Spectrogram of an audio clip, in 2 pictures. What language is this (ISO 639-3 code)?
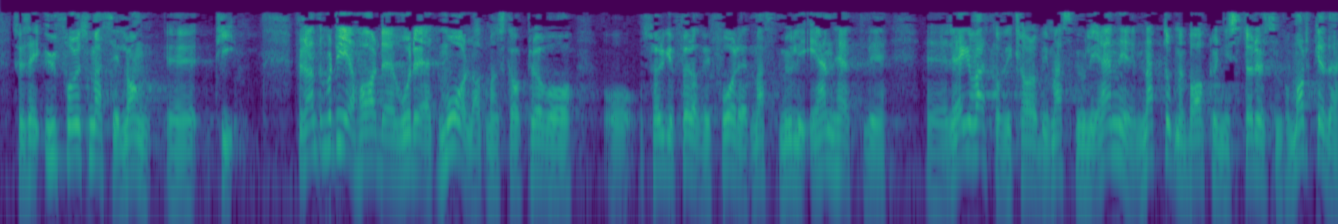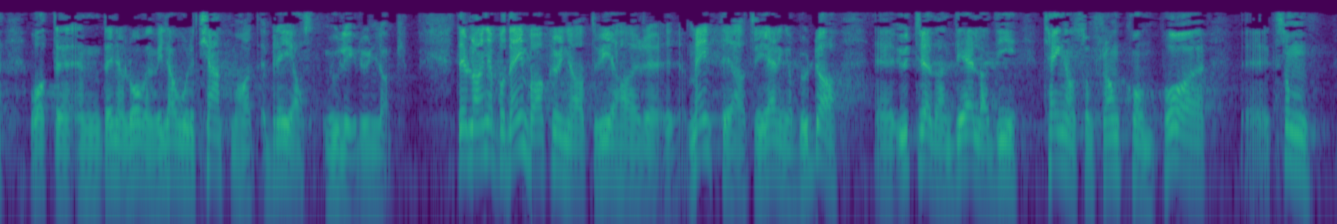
nob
